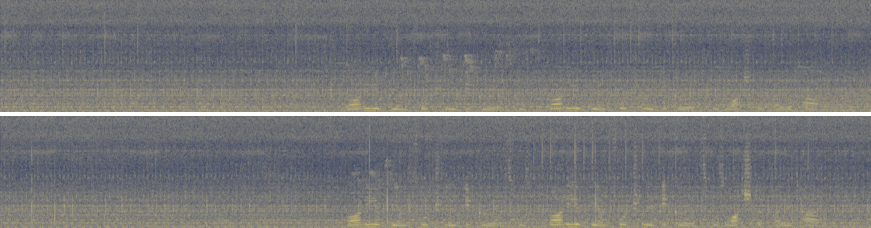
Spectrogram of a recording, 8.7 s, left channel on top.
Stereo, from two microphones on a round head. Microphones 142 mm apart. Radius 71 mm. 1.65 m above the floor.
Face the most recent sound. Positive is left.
turn(degrees=-80)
